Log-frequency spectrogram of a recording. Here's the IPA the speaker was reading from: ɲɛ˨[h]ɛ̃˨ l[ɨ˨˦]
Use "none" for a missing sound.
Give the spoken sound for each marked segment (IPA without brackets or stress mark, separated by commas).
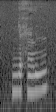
h, ɨ˨˦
